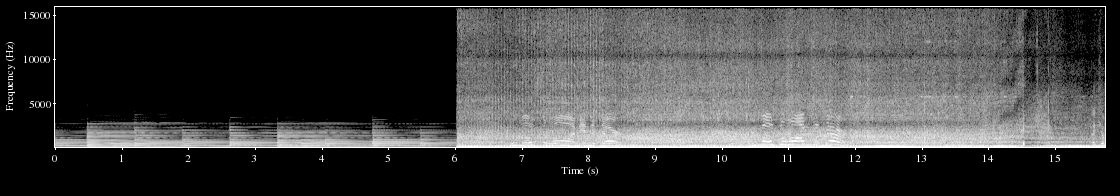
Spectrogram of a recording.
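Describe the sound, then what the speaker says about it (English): A neighbour's lawn mower drones loudly and steadily at night, a rough continuous engine roar that cuts in abruptly after a few seconds of music and runs to the end. "he's mowing at 9 p.m."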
